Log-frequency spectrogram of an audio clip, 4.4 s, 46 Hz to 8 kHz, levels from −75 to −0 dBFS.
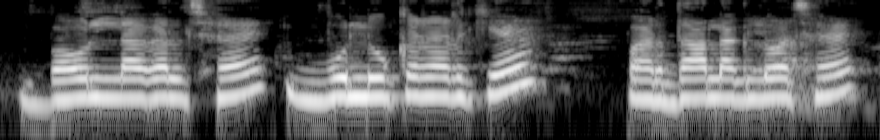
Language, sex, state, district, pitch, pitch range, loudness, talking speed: Hindi, female, Bihar, Begusarai, 225 Hz, 220-250 Hz, -13 LUFS, 125 wpm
